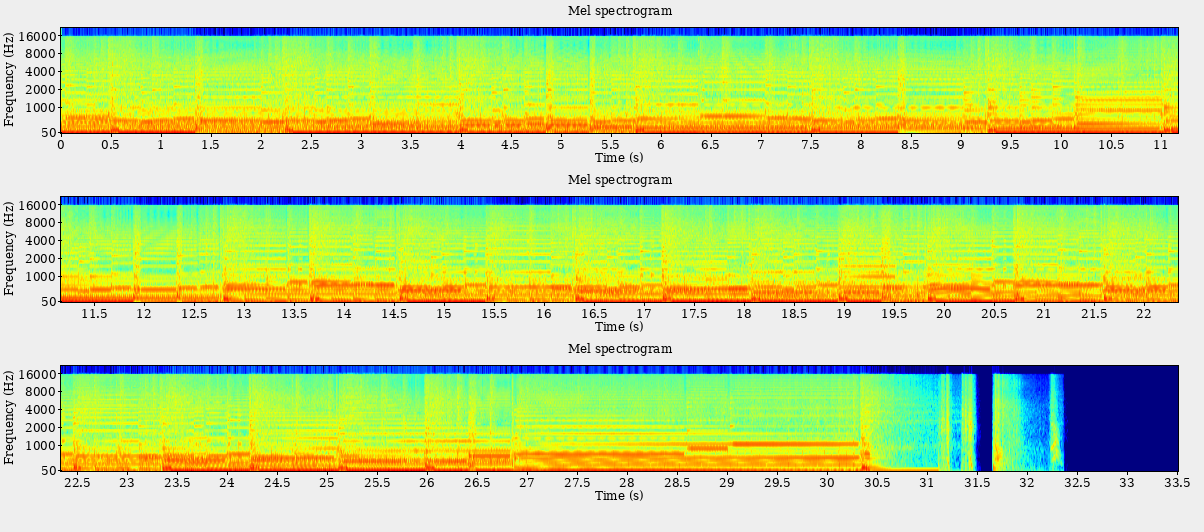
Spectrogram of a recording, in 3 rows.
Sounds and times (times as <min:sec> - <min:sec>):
Music: 0:00.0 - 0:30.8.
